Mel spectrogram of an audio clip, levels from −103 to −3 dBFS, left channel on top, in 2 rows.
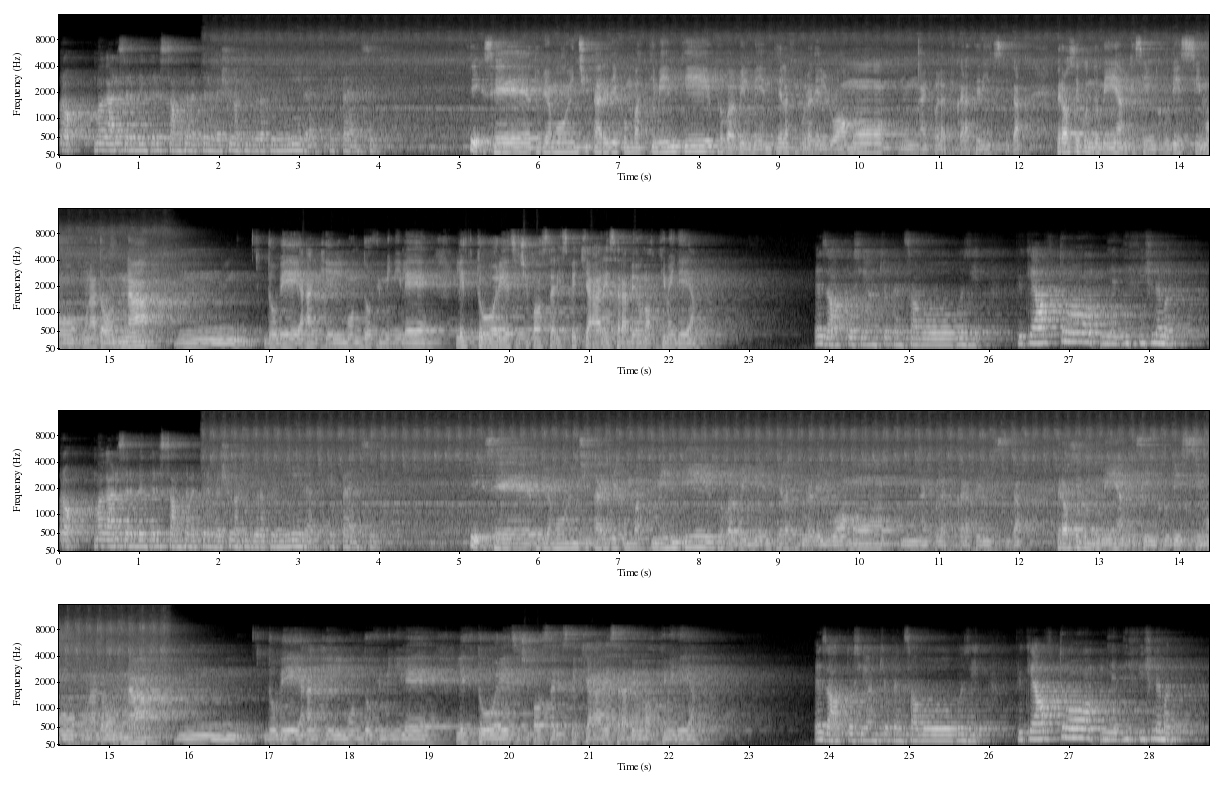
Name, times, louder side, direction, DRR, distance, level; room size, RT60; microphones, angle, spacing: voice 1, 0.0-4.0 23.8-25.9 26.3-28.3, right 1 dB, 10° right, 0 dB, 0.7 m, -33 dB
sound 1, 1.8-15.8, right 3 dB, 60° right, 0.7 m, -46 dB
voice 2, 5.1-15.5 15.8-22.3, left 3 dB, 80° left, 3 dB, 0.7 m, -32 dB
14.5 x 5.8 x 2.7 m, 2.3 s
head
